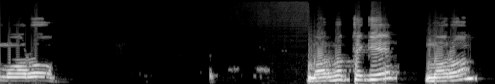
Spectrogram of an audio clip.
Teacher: এই দেখো এই র এর সাথে একটা অ ধ্বনি চলে এসছে যুক্ত ব্যঞ্জন ছিল এ যুক্ত ব্যঞ্জনের মাঝে একটা অ ধ্বনি চলে এসছে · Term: মধ্যগত স্বরসঙ্গতি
